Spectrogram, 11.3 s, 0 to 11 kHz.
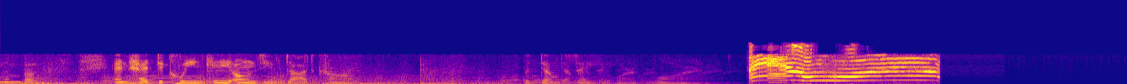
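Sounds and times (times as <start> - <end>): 
speech: 1.2 - 3.7, 5.2 - 6.2
long drawn-out cat meow: 7.5 - 9.4.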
